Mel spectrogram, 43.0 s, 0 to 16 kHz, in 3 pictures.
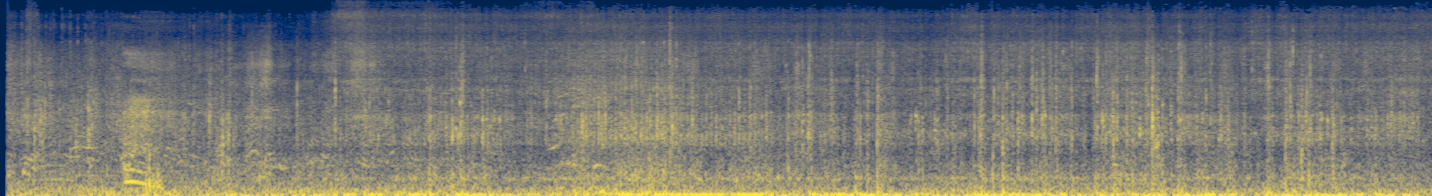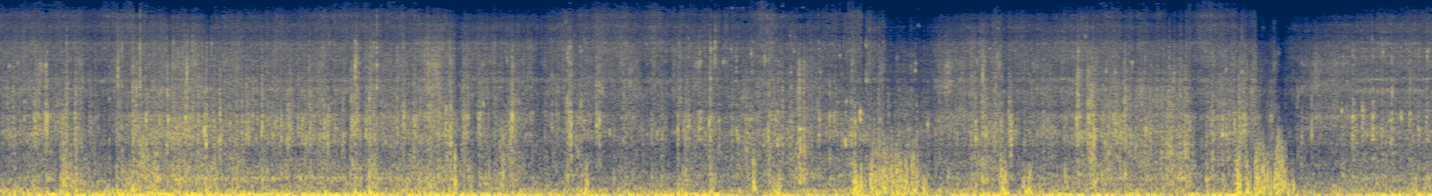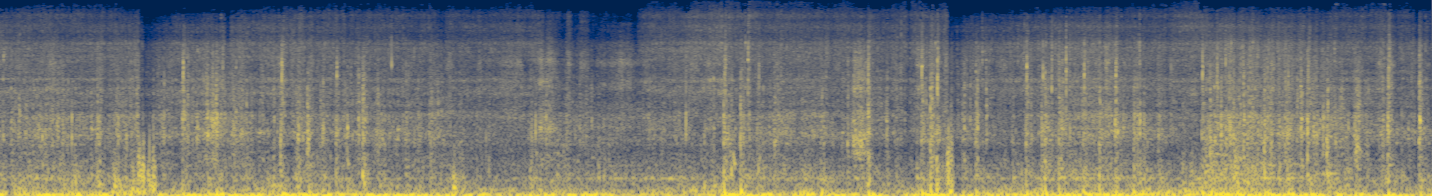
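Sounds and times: bike rattling over bumps: 0.1 - 42.9
tyres crunching over gravel: 0.1 - 42.9.

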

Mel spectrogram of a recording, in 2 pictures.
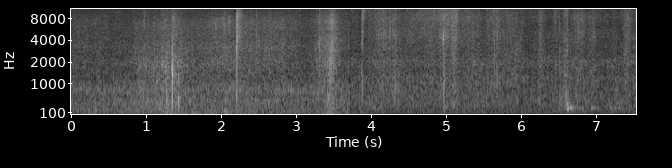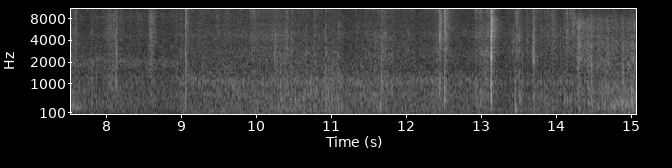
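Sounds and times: dry leaves rustling and crunching: 0.0 - 15.0
sharp clicks and snaps: 12.4 - 13.8.

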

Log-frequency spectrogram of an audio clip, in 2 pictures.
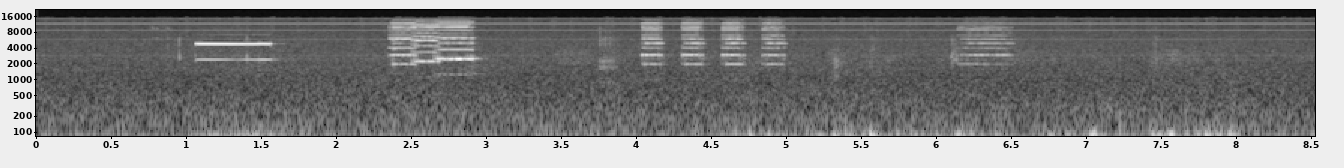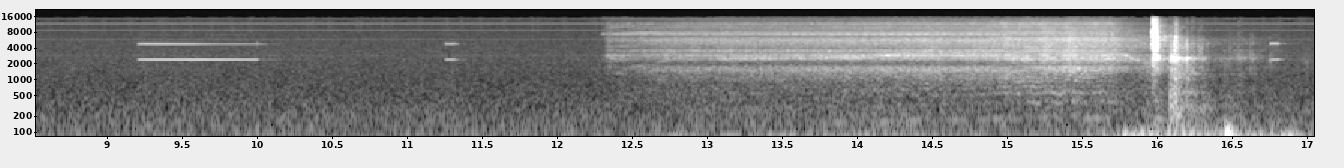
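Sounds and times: electronic beeps: 2.4 - 3.0, 4.0 - 5.0, 6.2 - 6.6.

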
